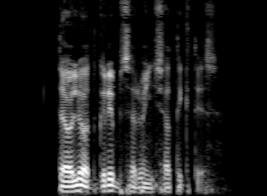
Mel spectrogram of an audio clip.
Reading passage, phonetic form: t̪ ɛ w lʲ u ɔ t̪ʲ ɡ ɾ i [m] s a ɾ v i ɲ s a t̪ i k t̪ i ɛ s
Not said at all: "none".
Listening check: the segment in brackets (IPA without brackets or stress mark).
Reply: b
